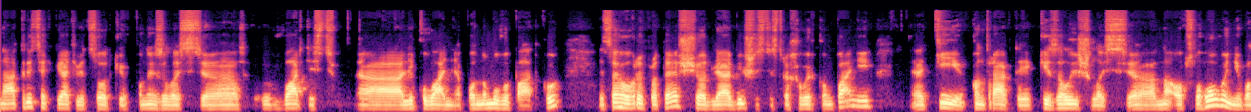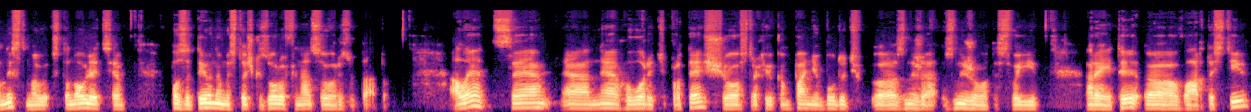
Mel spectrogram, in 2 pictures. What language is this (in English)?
Ukrainian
